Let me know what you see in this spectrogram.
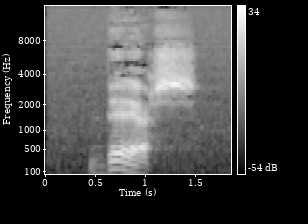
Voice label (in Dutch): "beurs" Dutch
